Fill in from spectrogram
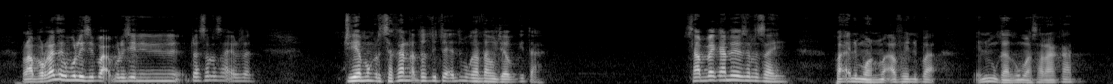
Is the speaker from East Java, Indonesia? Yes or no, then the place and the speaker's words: yes; East Java, Indonesia; Saya datang dari Jawa Timur. Bukan orang Solo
